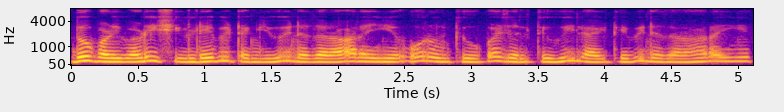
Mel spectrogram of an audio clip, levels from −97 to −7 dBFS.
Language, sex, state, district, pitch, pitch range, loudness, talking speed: Hindi, female, Bihar, Katihar, 190 Hz, 180-205 Hz, -17 LUFS, 295 wpm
